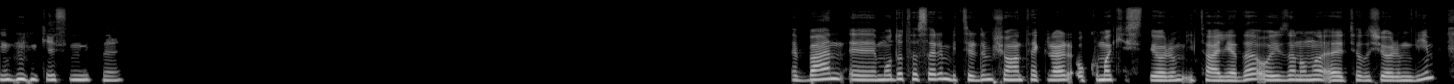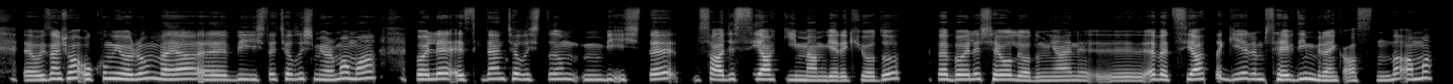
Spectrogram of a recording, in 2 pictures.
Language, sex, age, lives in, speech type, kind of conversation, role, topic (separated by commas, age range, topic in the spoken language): Turkish, female, 20-24, Germany, conversation, podcast, guest, Kişisel stilin zaman içinde nasıl değişti, örnek verebilir misin?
